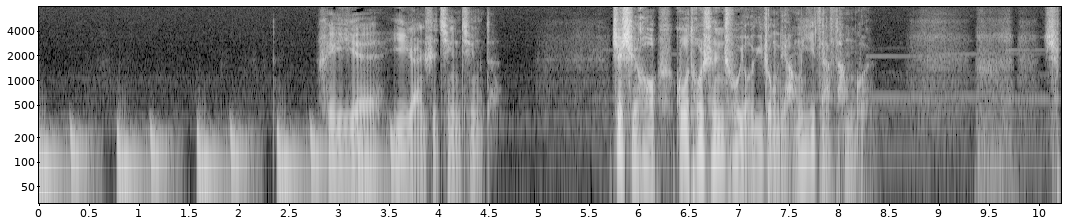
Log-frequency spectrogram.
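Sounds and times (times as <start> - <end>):
heartbeat: 0.0 - 3.6
speech: 2.9 - 4.6, 5.8 - 8.4.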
